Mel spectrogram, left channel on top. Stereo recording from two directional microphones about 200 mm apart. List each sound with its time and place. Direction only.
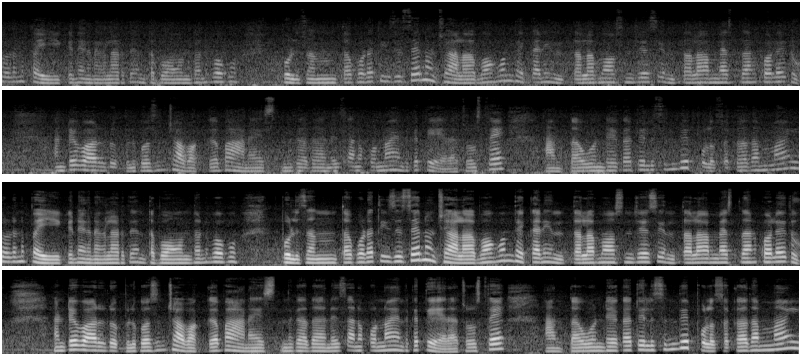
0.3 s a woman's voice: 35° right (ahead or behind)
